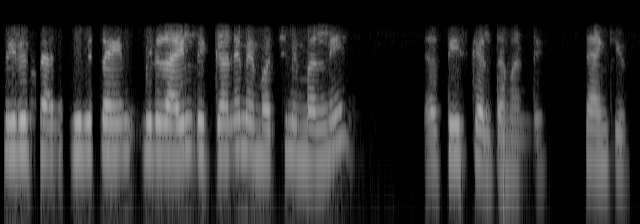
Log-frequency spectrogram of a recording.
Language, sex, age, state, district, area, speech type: Telugu, female, 18-30, Telangana, Medak, rural, conversation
